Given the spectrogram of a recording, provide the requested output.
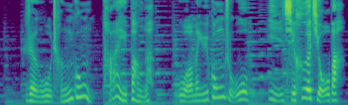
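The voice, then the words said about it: Quiet muttering. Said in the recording (Chinese): “小声嘟囔着”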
